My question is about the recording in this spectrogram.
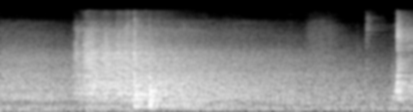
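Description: Outside traffic noise through the closed windows: a vehicle passing, swelling about a second in and fading away slowly, with a short click near the end.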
